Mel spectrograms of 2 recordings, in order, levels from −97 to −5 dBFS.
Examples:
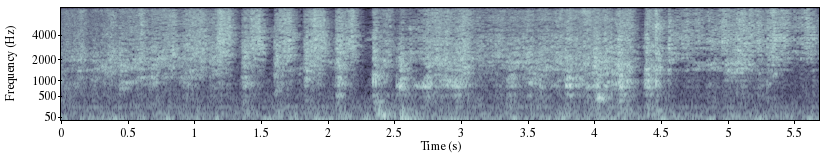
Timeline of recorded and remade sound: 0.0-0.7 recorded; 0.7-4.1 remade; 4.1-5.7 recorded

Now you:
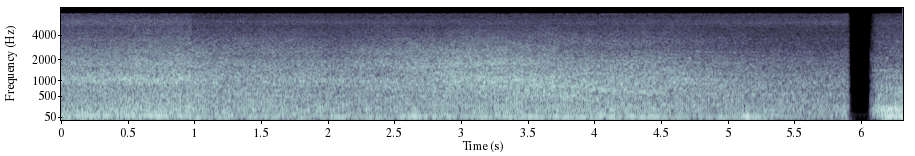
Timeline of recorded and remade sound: 0.0-0.6 recorded; 0.6-6.3 remade

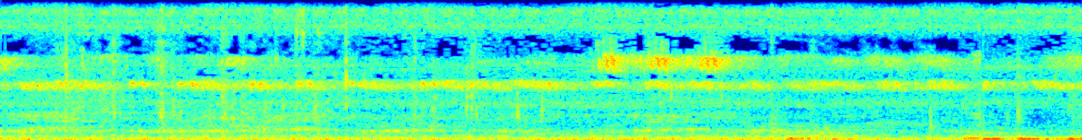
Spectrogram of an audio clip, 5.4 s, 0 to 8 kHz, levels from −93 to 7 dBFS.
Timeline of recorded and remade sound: 0.0-1.8 remade; 1.8-4.0 recorded; 4.0-4.8 remade; 4.8-5.4 recorded

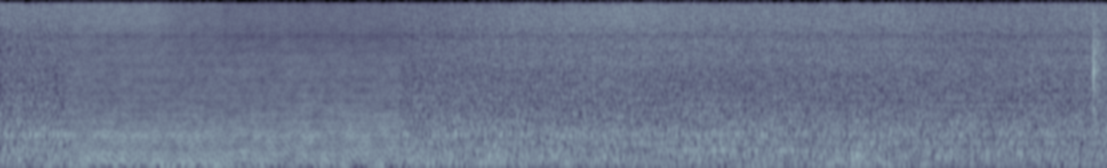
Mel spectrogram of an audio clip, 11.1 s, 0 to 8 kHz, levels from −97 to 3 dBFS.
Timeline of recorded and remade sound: 0.0-0.7 recorded; 0.7-4.0 remade; 4.0-11.1 recorded

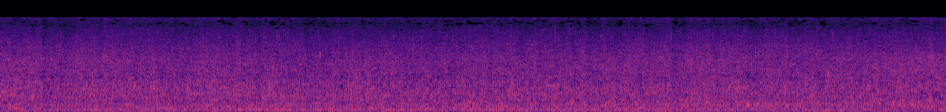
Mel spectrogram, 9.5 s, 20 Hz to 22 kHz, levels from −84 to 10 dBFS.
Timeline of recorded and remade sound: 0.0-0.7 remade; 0.7-3.9 recorded; 3.9-6.6 remade; 6.6-7.8 recorded; 7.8-9.5 remade

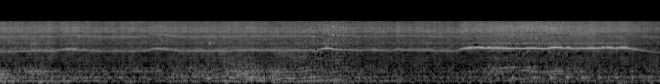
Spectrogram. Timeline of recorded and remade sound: 0.0-3.0 remade; 3.0-3.5 recorded; 3.5-5.1 remade; 5.1-5.7 recorded; 5.7-6.6 remade

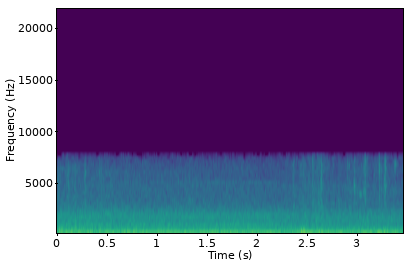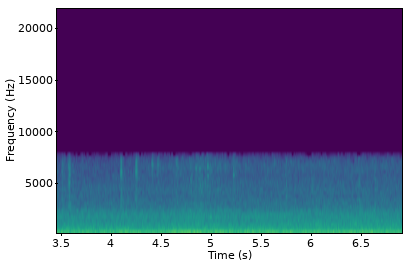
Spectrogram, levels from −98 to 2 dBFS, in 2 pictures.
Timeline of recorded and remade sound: 0.0-0.5 recorded; 0.5-1.5 remade; 1.5-6.9 recorded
